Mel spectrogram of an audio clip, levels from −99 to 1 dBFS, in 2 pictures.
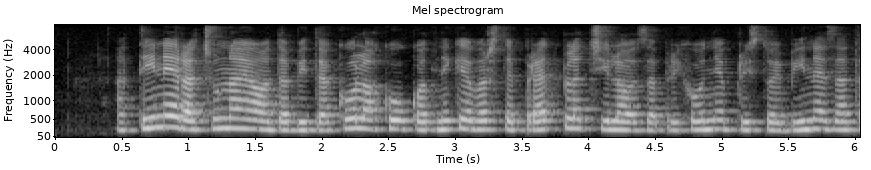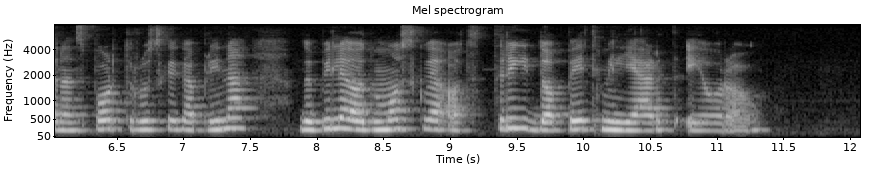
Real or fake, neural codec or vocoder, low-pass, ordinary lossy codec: real; none; none; none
